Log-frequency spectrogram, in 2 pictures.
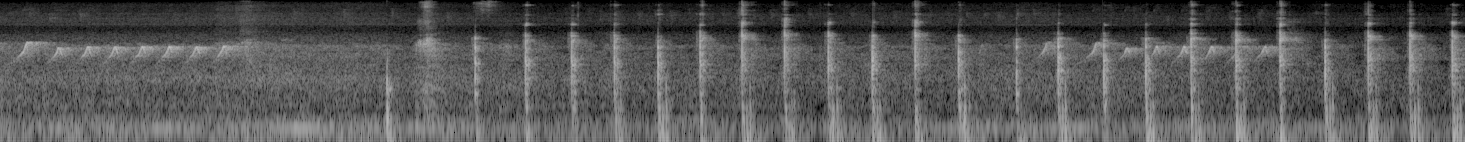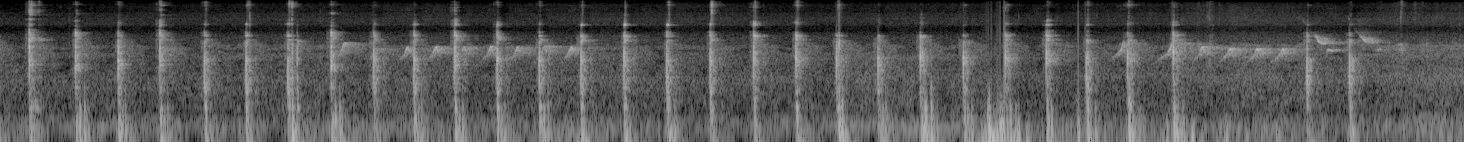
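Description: Steady mallet strikes driving a carving tool into wood, about two a second, with a few heavier knocks near the end. A bird trills several times in the background.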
